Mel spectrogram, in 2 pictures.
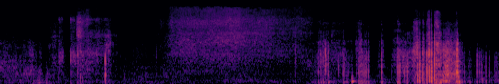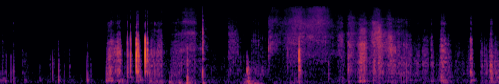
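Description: Long nails hold, lift and turn a thick glossy page of an open Chinese cookbook. Soft swishing rustles give way to crisp, bright crackles and sharp little ticks as the page bends and flips over. Brief quiet gaps fall between the movements.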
